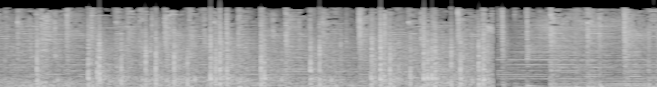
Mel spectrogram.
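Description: Rapid firecracker pops and crackles over festive background music. Both cut off suddenly about five seconds in, and the music comes back near the end.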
